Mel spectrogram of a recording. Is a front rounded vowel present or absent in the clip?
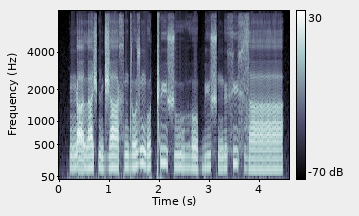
present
